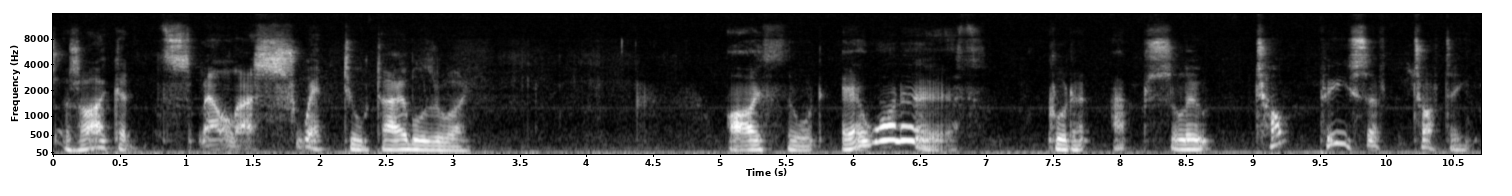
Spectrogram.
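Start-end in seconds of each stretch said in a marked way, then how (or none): 5.9-10.7 1 incredulous. A narrator's reading. Inner thought, incredulous.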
